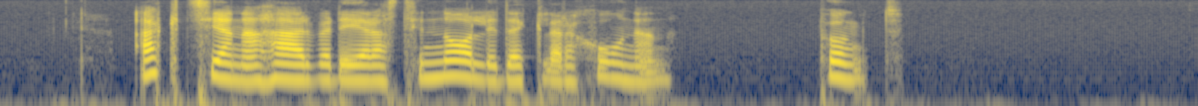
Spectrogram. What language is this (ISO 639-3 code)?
swe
